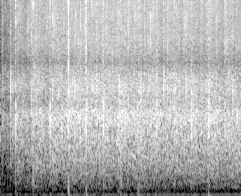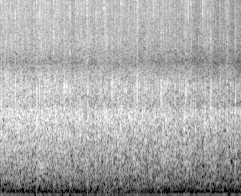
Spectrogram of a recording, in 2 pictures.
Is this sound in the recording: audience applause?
yes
